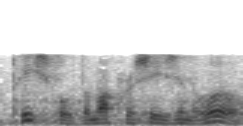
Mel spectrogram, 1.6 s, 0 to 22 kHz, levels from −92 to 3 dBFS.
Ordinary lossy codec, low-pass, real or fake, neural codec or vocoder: AAC, 16 kbps; 3.6 kHz; real; none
